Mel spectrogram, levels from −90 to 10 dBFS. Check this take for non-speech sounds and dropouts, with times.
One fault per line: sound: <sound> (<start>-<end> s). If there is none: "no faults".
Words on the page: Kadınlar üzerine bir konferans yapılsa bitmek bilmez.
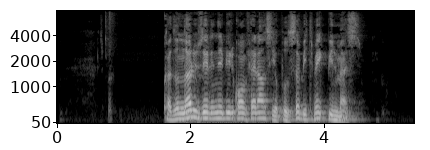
no faults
